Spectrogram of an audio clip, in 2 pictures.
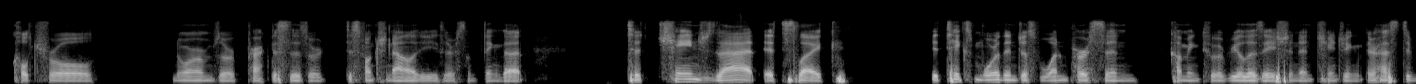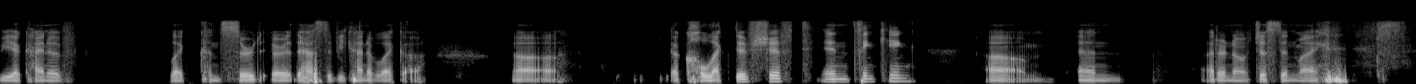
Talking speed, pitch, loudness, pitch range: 125 wpm, 90 Hz, -23 LUFS, 85-105 Hz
